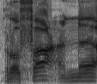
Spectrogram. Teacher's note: بعض بچے پڑھتے ہیں رفعنا، تو یہ غلط پڑھا جائے گا، حمزہ نہیں ہے، جھٹکا نہیں لگانا. رفعنا، عین کی اپنی آواز نکالنی ہے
